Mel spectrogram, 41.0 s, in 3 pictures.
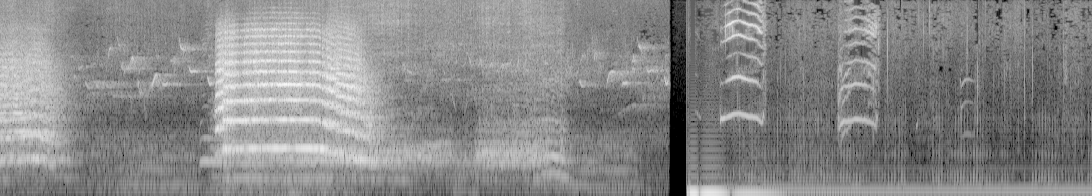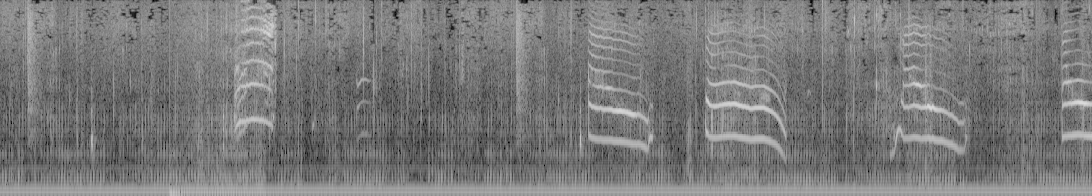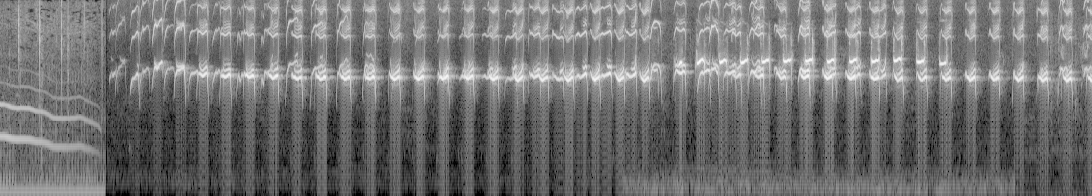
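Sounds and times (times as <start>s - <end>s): elephant calling: 0.0s - 8.0s, 33.4s - 40.9s
low steady hum: 9.2s - 28.6s, 35.0s - 40.9s
kittens mewing: 16.4s - 17.2s, 24.6s - 25.9s
ducklings peeping: 28.7s - 40.9s.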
